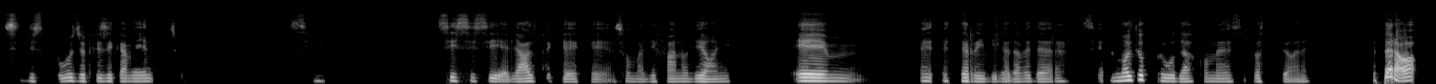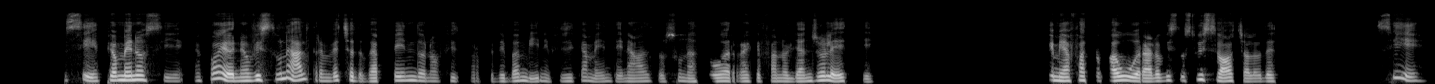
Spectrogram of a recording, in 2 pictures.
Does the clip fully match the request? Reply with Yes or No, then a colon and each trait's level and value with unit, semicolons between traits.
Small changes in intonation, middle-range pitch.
No: average, 3.4 semitones; medium, 150 Hz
